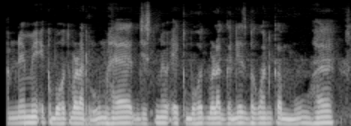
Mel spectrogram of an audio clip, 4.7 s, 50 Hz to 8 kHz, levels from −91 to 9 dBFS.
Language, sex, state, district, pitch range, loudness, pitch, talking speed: Hindi, male, Jharkhand, Palamu, 120-125 Hz, -15 LUFS, 120 Hz, 205 wpm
